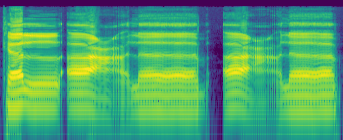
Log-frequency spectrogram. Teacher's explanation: Ain itu kedua-duanya tidak terlalu dialirkan, tidak terlalu ditahan suaranya. Maka kal a'lam a'la masih ada setengah-setengah. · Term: bainiah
